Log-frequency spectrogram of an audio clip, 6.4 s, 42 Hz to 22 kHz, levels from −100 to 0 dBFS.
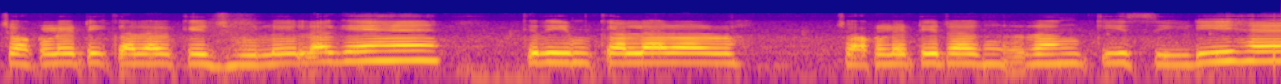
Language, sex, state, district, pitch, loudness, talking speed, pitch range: Hindi, female, Maharashtra, Mumbai Suburban, 210 Hz, -14 LUFS, 130 wpm, 200-220 Hz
